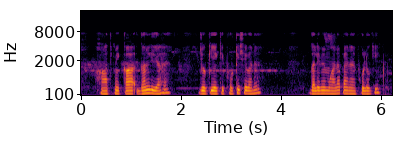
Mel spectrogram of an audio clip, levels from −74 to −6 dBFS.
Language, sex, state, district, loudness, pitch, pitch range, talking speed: Hindi, male, Uttar Pradesh, Ghazipur, -27 LUFS, 140 Hz, 135-160 Hz, 185 wpm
